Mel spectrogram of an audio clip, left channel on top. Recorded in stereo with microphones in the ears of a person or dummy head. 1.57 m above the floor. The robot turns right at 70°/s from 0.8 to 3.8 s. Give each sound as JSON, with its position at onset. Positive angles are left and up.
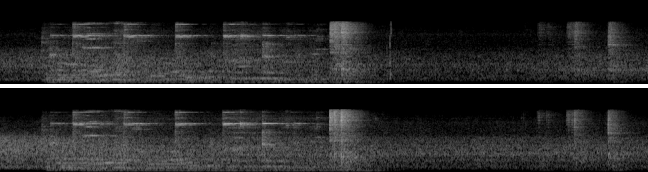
{"t": 0.4, "sound": "a clink", "azimuth_deg": 150, "distance_m": 1.3}
{"t": 3.3, "sound": "a camera shutter", "side_deg": -60, "distance_m": 1.2}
